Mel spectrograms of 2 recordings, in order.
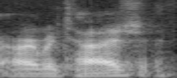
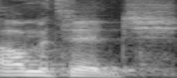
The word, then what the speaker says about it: Armitage: As mentioned, I'm here with the awesome, multi-talented Richard Armitage. Thank you for joining us. You're welcome. Thank you for Frenchifying my name. Oh, did I? Wait, how do you pronounce it? No, it's Armitage. Armitage.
